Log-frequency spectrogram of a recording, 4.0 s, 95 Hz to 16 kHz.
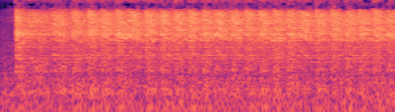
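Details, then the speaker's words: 2004 Chevy Silverado 4.3L RWD right after a new crank sensor was fitted, which now gives an RPM signal: steady fast starter cranking that never catches, only a couple of barks; still crank no start, weak spark suspected. "see we're actually getting something now all right but it's not starting still so before this would stay at dead zero with the old sensor which your attack's going to pick up off of the crank sensor so we're getting something there now that's progress"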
